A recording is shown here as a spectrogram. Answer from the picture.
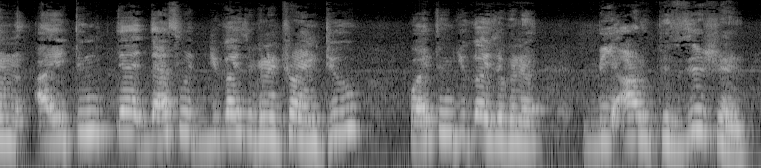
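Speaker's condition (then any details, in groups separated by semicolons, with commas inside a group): Cerebral palsy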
